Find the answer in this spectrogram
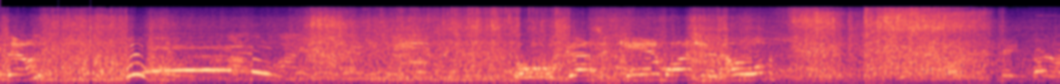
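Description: Dirt-track modified race cars running slowly past under caution, their engines making a steady noisy drone that grows louder near the end as cars pass close. People talking over it.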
